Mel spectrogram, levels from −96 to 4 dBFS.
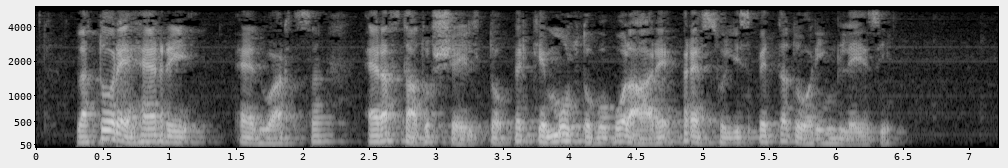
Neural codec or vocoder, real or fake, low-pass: none; real; 5.4 kHz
